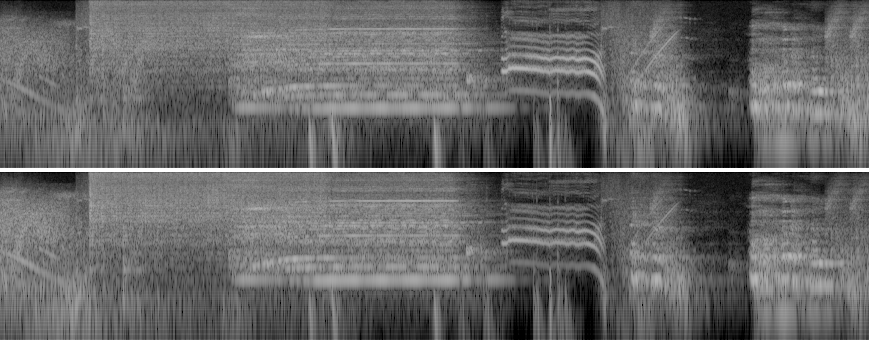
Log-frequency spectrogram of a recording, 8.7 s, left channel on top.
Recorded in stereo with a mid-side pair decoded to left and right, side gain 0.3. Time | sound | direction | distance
0.9 | frying | 60° right | 0.5 m
2.3 | a blender | 30° right | 1.3 m
4.7 | a cowbell | 65° right | 1.2 m
6.3 | a cough | 35° right | 1.5 m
